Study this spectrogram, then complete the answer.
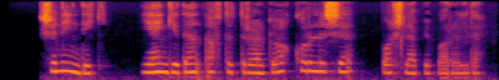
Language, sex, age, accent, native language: Uzbek, female, 18-24, Qashqadaryo, Uzbek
